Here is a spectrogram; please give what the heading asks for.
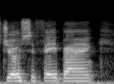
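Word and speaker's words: Jos. A. Bank: so Joseph a bank I guess it's it's abbreviated I'm I'm I'm I know it's Joseph a bank that's how you pronounce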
